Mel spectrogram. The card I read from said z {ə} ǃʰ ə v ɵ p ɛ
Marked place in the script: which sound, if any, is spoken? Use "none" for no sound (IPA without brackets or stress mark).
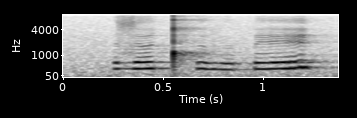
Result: ɐ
